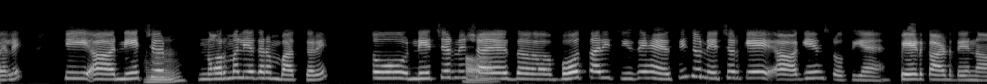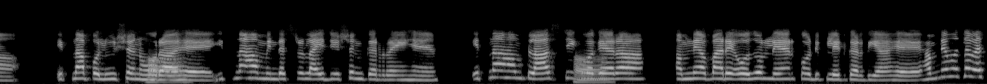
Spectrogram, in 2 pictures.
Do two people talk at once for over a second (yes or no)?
no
